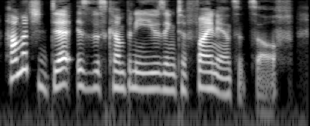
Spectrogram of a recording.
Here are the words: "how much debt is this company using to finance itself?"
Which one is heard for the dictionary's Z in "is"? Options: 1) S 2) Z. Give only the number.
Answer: 2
